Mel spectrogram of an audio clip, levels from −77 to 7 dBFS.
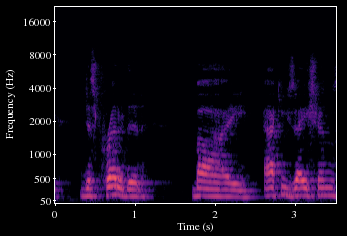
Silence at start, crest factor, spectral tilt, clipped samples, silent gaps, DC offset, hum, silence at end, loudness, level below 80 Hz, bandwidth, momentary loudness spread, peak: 0 s; 18 dB; -7 dB/octave; under 0.1%; none; under 0.1%; none; 0 s; -32 LUFS; -74 dBFS; 10 kHz; 13 LU; -14 dBFS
